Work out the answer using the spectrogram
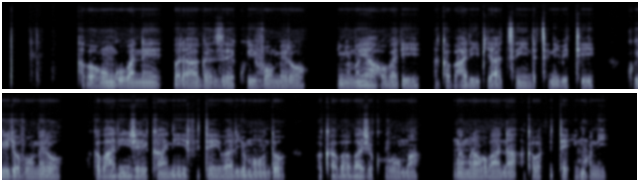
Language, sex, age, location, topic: Kinyarwanda, male, 25-35, Kigali, health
